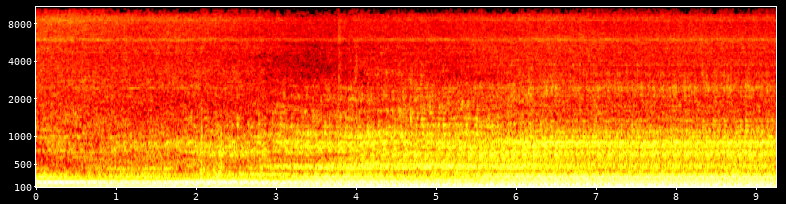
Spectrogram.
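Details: 26-year-old 4th-gen Camaro Z28, 229,000 miles, straight-piped, recently replaced fuel and water pumps: deep, loud, even V8 rumble from open pipes, steady firing, no knock or miss; sounds healthy though O2 sensor codes later found.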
